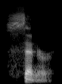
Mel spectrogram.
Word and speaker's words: center: say this by far this word is almost always pronounced center no t at all the t just disappears and it's because of the uh nt plus vowel rule because er remember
